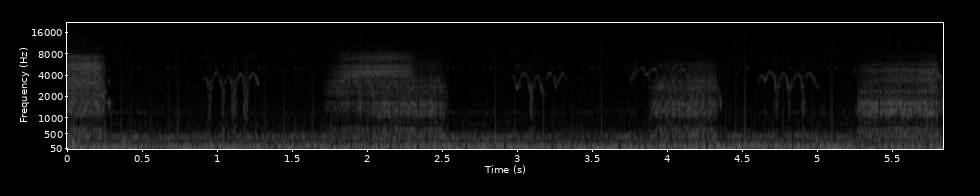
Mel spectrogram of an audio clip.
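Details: Hungry wild barn owl nestlings fed tiny bits by the mother: three broad, breathy hissing screeches alternate with quick runs of thin twittering chirps, over a low steady hum.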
